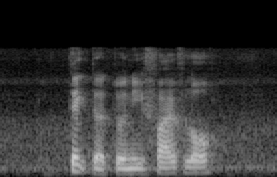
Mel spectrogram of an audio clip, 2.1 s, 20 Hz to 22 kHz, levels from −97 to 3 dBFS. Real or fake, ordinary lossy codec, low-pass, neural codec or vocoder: real; none; 7.2 kHz; none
